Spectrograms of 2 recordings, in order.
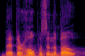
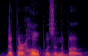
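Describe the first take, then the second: First: Firm, full-voiced restatement; emphatic repeat. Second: Soft, low first statement; hushed. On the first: Preacher repeats "hope was in the boat" to congregation, emphatic. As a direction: bring home "That their hope was in the boat". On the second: Preacher tells congregation what disciples knew, hushed. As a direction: let it drop quietly, low in pitch. Quiet first take, then stronger repeat. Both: Real, not acted.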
